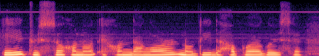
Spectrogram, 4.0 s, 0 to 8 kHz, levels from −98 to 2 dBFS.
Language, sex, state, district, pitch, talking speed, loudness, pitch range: Assamese, female, Assam, Kamrup Metropolitan, 245 Hz, 120 wpm, -14 LUFS, 235-260 Hz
